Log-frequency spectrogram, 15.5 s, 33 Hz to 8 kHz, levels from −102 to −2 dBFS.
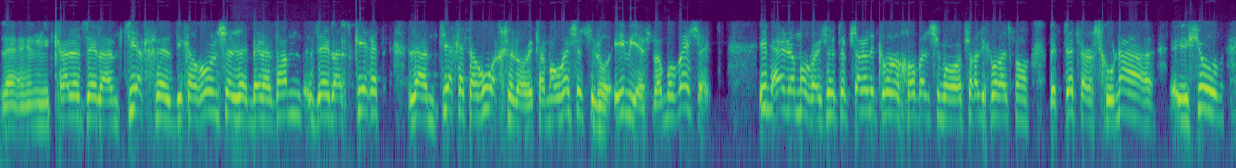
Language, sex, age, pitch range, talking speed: Hebrew, male, 60-79, 170-210 Hz, 140 wpm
